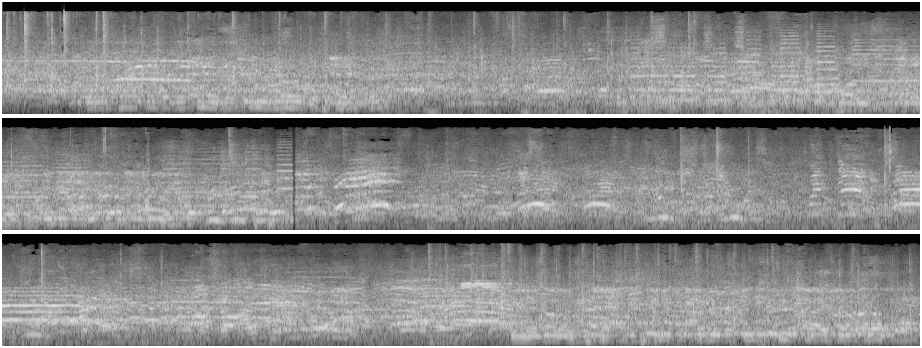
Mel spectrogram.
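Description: A crowd of players and spectators chatters and shouts outdoors.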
